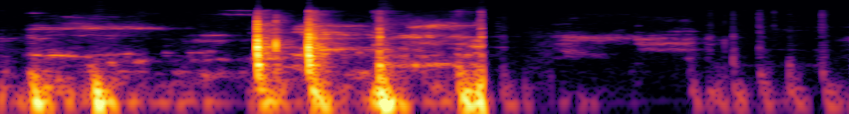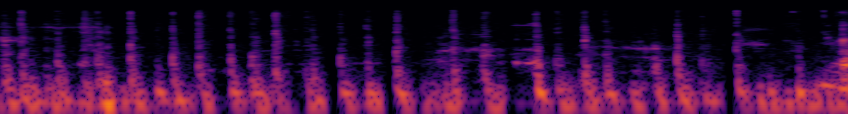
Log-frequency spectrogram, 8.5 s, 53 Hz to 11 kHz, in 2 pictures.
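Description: Someone types on a computer keyboard while writing a simple VB 6 program: a quick cluster of close, crisp key taps up front, then faint, sparse clicks trailing off in a quiet room.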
